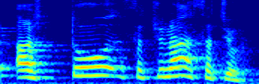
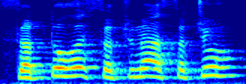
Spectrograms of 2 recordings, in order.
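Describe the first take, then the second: First: The first word begins with a full a vowel. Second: The first word begins with a faint, tiny a. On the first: "अस्तोह पढ़ते हैं तो पूरा अ का ही उच्चारण होता है" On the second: "सतोह कहते हैं वो में भी छोटा सा अ का उच्चारण होता है"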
